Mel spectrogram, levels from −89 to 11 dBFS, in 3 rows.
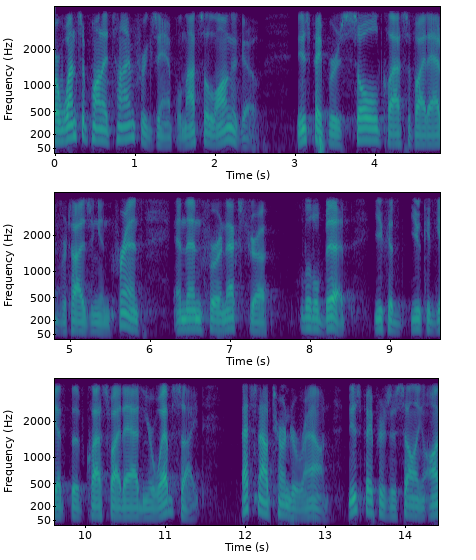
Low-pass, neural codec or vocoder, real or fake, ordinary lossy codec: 3.6 kHz; none; real; AAC, 32 kbps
